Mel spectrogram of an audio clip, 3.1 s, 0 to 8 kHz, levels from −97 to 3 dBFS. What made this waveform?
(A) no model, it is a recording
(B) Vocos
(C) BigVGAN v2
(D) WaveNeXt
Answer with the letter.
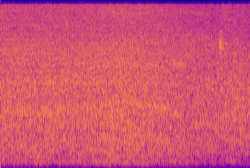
B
